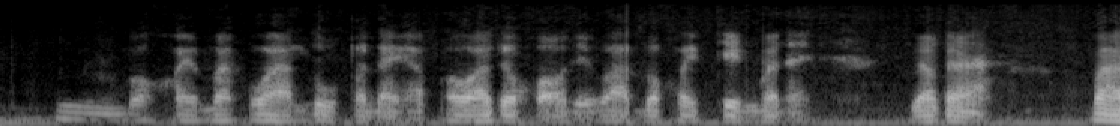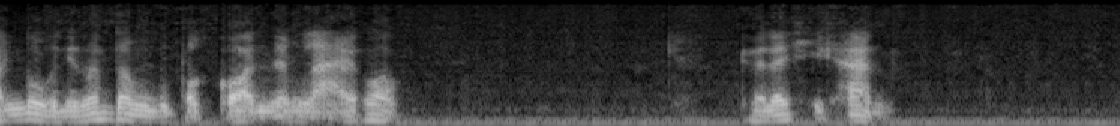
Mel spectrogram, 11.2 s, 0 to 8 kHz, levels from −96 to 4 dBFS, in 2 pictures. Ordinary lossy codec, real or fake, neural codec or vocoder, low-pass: none; fake; codec, 16 kHz, 4 kbps, FreqCodec, smaller model; 7.2 kHz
